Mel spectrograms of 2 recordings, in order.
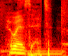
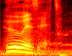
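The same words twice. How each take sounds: First: It is said in the speaker's normal voice. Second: It is said in a put-on character voice.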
